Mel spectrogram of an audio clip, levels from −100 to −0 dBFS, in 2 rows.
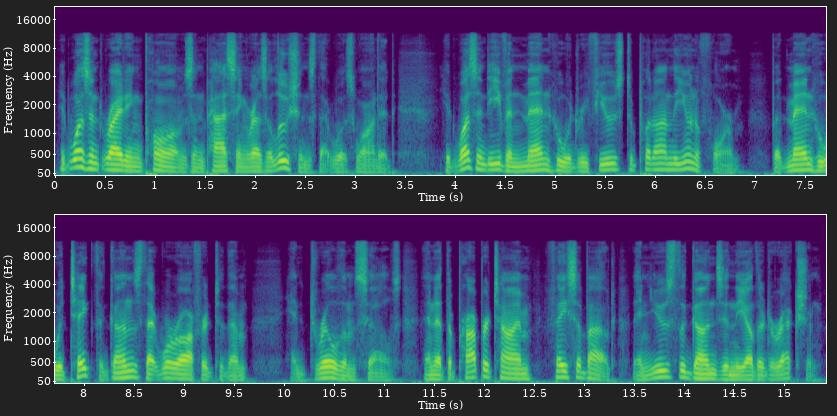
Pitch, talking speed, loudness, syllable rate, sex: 105 Hz, 200 wpm, -18 LUFS, 5.4 syllables/s, male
